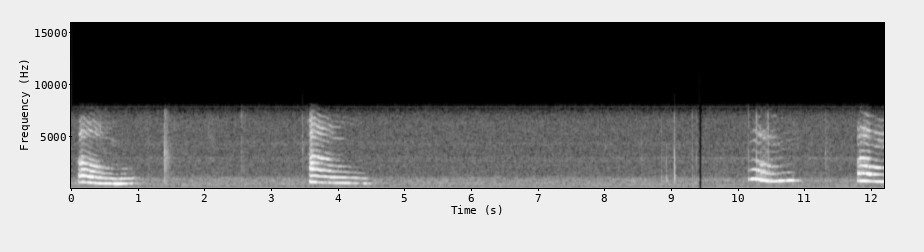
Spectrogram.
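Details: Cat being shampooed, among three cats bathed, gives a few separate meows: a falling cry, a long downward meow, then later a bent meow, with quiet gaps and faint clicks between.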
